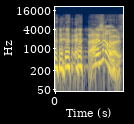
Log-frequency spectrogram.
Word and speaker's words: Achkar: no, Ashkar.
